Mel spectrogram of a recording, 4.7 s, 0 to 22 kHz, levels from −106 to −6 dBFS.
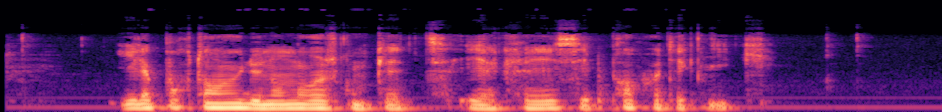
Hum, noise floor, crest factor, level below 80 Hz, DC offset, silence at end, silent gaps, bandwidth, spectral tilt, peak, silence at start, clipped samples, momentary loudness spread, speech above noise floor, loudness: none; -54 dBFS; 18 dB; -48 dBFS; under 0.1%; 0.9 s; none; 7.6 kHz; -5.5 dB/octave; -4 dBFS; 0.6 s; under 0.1%; 15 LU; 35 dB; -20 LUFS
